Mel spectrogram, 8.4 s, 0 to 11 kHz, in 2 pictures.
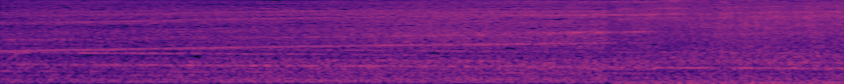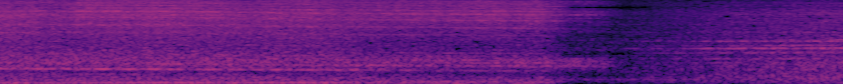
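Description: Military jets taking off in the combat flight game Ace Combat 7, a loud sustained engine roar with rising whine tones that swells, then drops off sharply near the end, no speech.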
